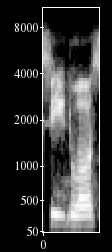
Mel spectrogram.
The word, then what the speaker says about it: Siglos: channel um and the band you know is pronounced c gloss it's spelled s-i-g-l-o-s it's definitely heavy um if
